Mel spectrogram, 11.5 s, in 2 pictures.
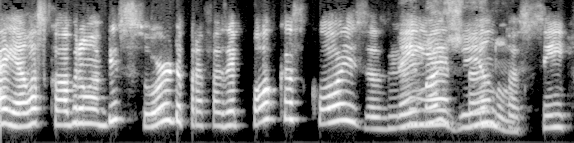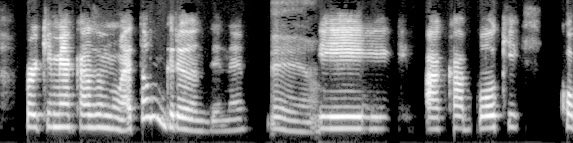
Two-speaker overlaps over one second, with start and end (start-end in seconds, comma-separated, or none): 4.0-5.2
